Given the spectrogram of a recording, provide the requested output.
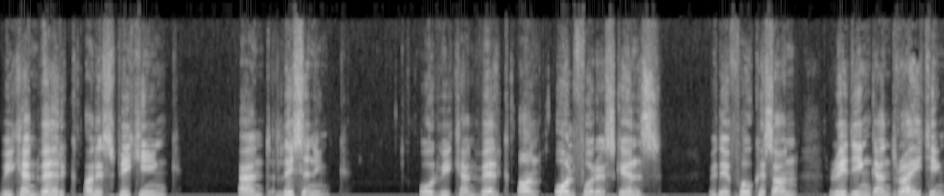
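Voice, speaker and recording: A man with a Persian accent and fairly high pitch, lively intonation, a very slow pace, and long, frequent pauses. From Iran. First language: Farsi. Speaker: language teacher. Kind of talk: promotional self-introduction.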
